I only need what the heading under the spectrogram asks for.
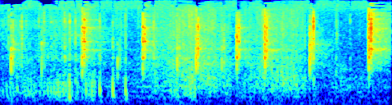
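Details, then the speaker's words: Latch just installed, screw driven in at an angle along the drilled radius: sharp metallic clicks and light clatter as it is worked, a small rattle in the clasp, to be cured by fitting a clasp cushion inside. "Oh, you can hear it. There's a rattle to it now. Little rattle there."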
